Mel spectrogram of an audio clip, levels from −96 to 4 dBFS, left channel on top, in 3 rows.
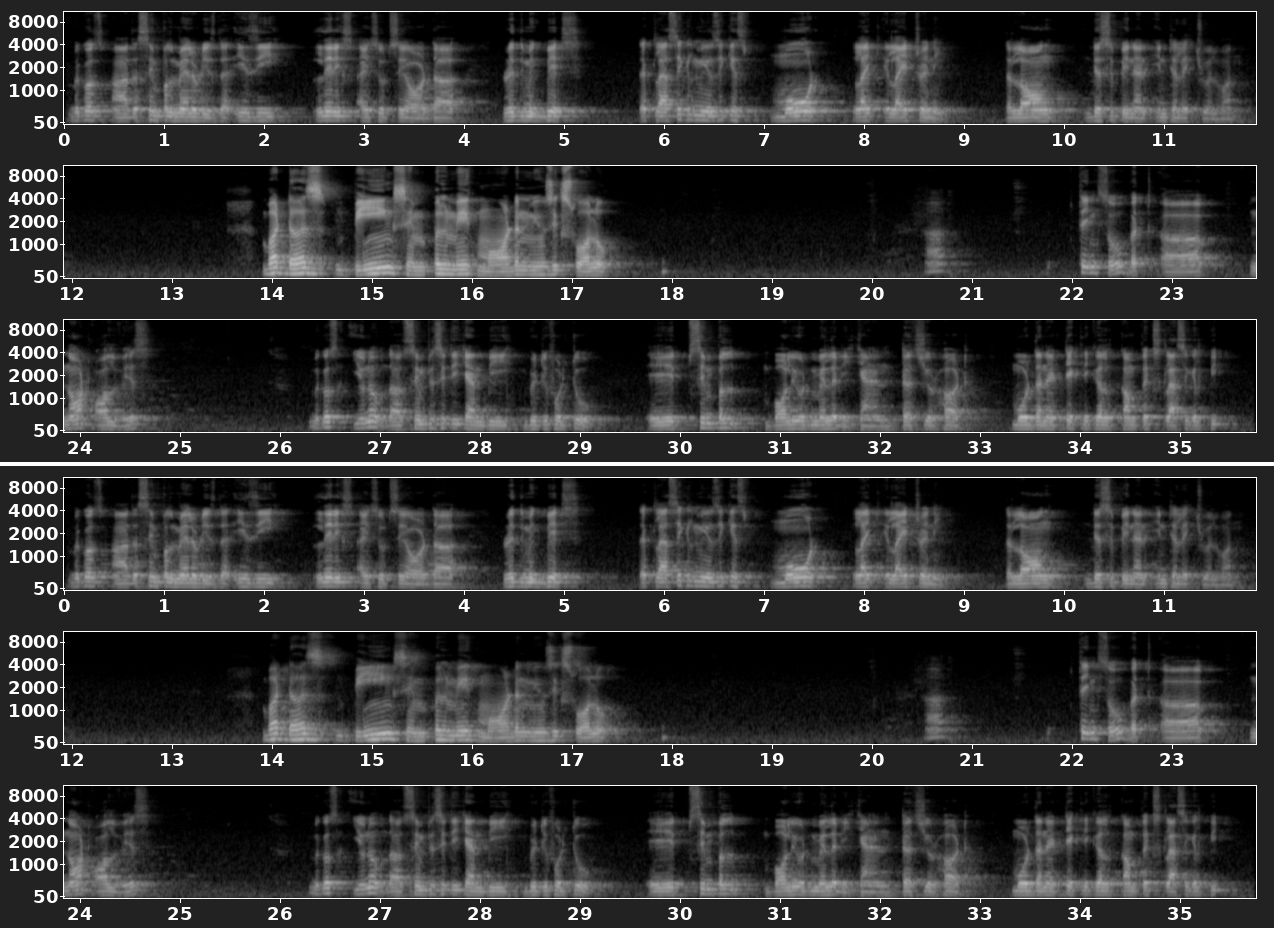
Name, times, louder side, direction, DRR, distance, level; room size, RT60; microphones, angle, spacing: voice 1, 0.0-2.2 2.5-3.9 4.4-5.2 5.8-7.6 7.9-8.8 9.4-9.9 10.2-11.8 20.5-20.7 22.1-23.4 23.8-24.7 26.3-29.1 29.7-30.6 30.8-32.9 33.3-35.4, left 1 dB, 10° left, 0.9 m, -36 dB
voice 2, 13.9-17.4, left 5 dB, 80° left, 0.6 m, -30 dB
27.5 x 12.5 x 3.7 m
head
